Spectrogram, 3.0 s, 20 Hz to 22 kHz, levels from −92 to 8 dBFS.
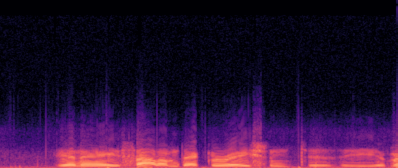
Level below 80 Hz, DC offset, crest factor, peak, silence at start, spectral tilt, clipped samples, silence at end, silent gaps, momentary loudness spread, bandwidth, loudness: -44 dBFS; under 0.1%; 14 dB; -4 dBFS; 0 s; -7.5 dB/octave; under 0.1%; 0 s; none; 10 LU; 6.6 kHz; -16 LUFS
